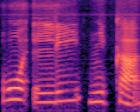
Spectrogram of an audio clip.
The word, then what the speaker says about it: Оленька: to the Russian phonetics, because Оленька is written with Е in the second syllable, but Russian people pronounce this name in Russian language as Оленька with an E in the middle. Because this Е is an unstressed weak position without stress, and we pronounce, according to the Russian phonetics law, we pronounce this Е as I.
